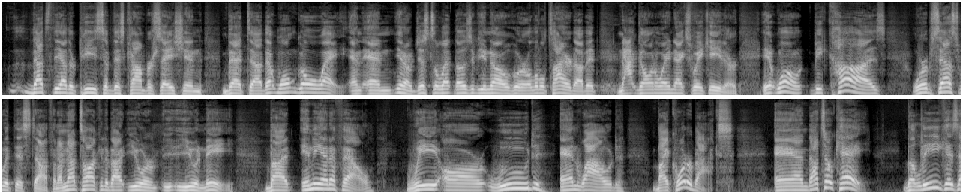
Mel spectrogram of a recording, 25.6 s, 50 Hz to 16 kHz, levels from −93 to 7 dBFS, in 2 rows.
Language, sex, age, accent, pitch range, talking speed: English, male, 50-69, American, 125-170 Hz, 170 wpm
